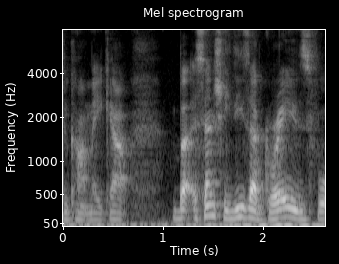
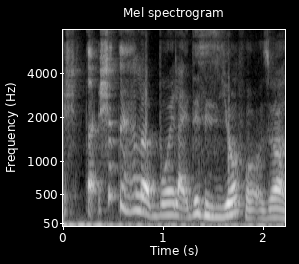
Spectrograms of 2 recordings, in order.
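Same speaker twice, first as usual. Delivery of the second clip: high, loud mock scolding; acted-out indignant shout, pitched way up; exasperated outburst; 7 semitones higher, 8 dB louder than usual. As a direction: tell him off in a raised, squawky mock yell. Acted retort of exasperated Law.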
